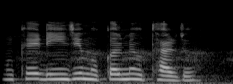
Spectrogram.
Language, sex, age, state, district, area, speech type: Sindhi, female, 30-45, Gujarat, Surat, urban, read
